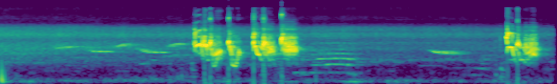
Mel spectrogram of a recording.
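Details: White-rumped shama, described as a fierce-looking fighter-type bird with a rich song repertoire: loud harsh rasping bursts around two and five seconds, with soft high whistled notes between them over a steady background hiss.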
